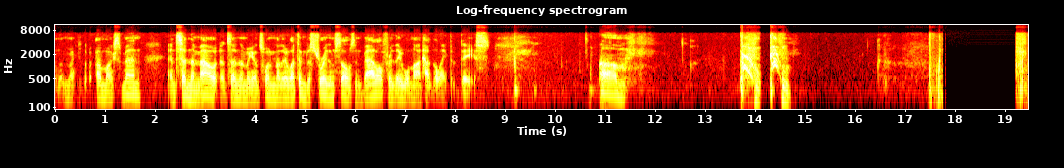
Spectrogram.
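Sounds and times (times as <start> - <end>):
speech: 0.3 - 9.4, 10.7 - 11.6, 13.8 - 14.8
harsh coughing: 13.7 - 14.8.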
